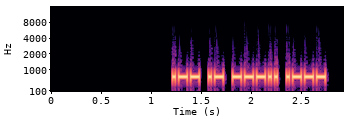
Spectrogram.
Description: Morse code, heard as a keyed tone, about 39 wpm, 700 Hz. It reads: WA8J
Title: USA Call Signs - 4x Character Spacing - 40wpm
